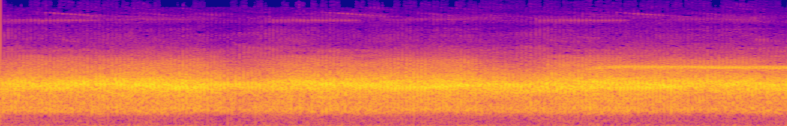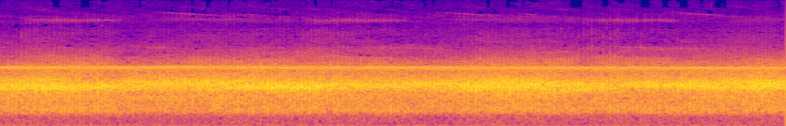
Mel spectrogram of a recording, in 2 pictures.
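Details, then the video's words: Mexican frogs and toads calling at night in their natural habitat, a dense unbroken midrange chorus of croaking voices; from about four seconds a thin, steady high whine runs beneath the throng until the end. "Mexican Frogs & Toads Sounds"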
